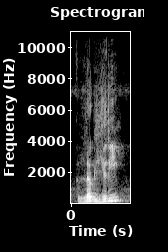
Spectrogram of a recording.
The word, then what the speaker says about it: luxury: It's not luxury. Mostly we mispronounce this word as luxury. It is not luxury. It is luxury. Luxury. While luxurious. Luxurious, but luxury.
